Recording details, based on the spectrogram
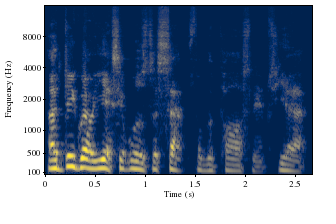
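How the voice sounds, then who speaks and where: A slightly high, darkish voice with a breathy edge belongs to a man in his thirties who speaks at a moderate pace. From a small shed or room indoors, he hosts a gardening podcast live stream, rambling casually, reading viewer comments, and regularly stopping to correct himself.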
